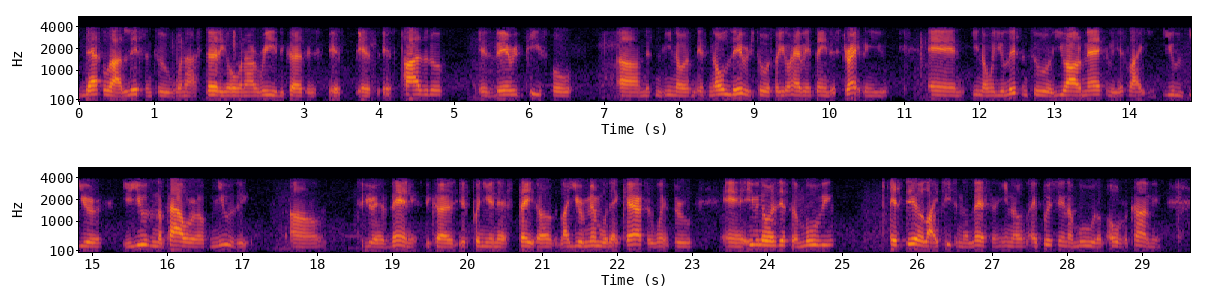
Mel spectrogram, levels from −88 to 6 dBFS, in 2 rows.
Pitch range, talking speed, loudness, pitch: 115-135 Hz, 205 wpm, -25 LUFS, 120 Hz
